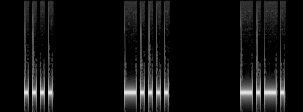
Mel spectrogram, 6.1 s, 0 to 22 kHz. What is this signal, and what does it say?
Morse code, heard as a keyed tone, about 15 wpm, spaced as for 5 wpm, 700 Hz. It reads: H6C
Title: USA Call Signs - 6 Characters - 6x Character Spacing - 15wpm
